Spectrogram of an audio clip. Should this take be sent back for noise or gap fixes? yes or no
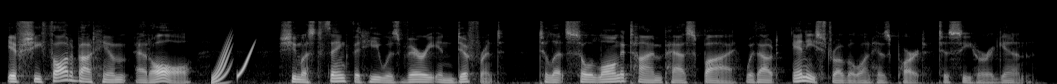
yes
